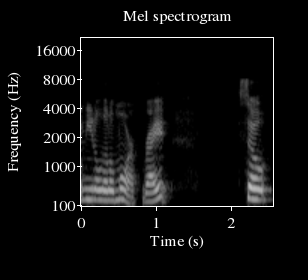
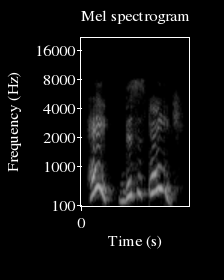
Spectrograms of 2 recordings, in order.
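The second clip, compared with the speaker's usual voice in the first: higher, slow, put-on bright greeting; mock cheery introduction; 7 semitones higher, slower than usual. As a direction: act out the awkward intro, drawn out. Imitating his own awkward introduction.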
